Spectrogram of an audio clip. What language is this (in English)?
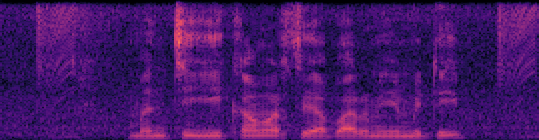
Telugu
